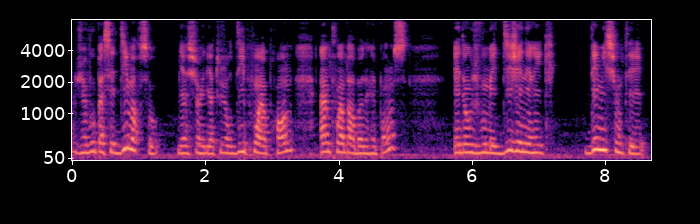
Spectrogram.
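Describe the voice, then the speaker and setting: A man's voice: sits high, darkish tone. A young man hosting a casual blind test quiz, chatty and enthusiastic, with personal asides between rounds. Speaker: quiz host.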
